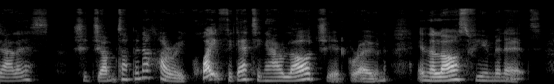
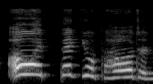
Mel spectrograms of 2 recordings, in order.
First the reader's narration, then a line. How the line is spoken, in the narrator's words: she exclaimed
